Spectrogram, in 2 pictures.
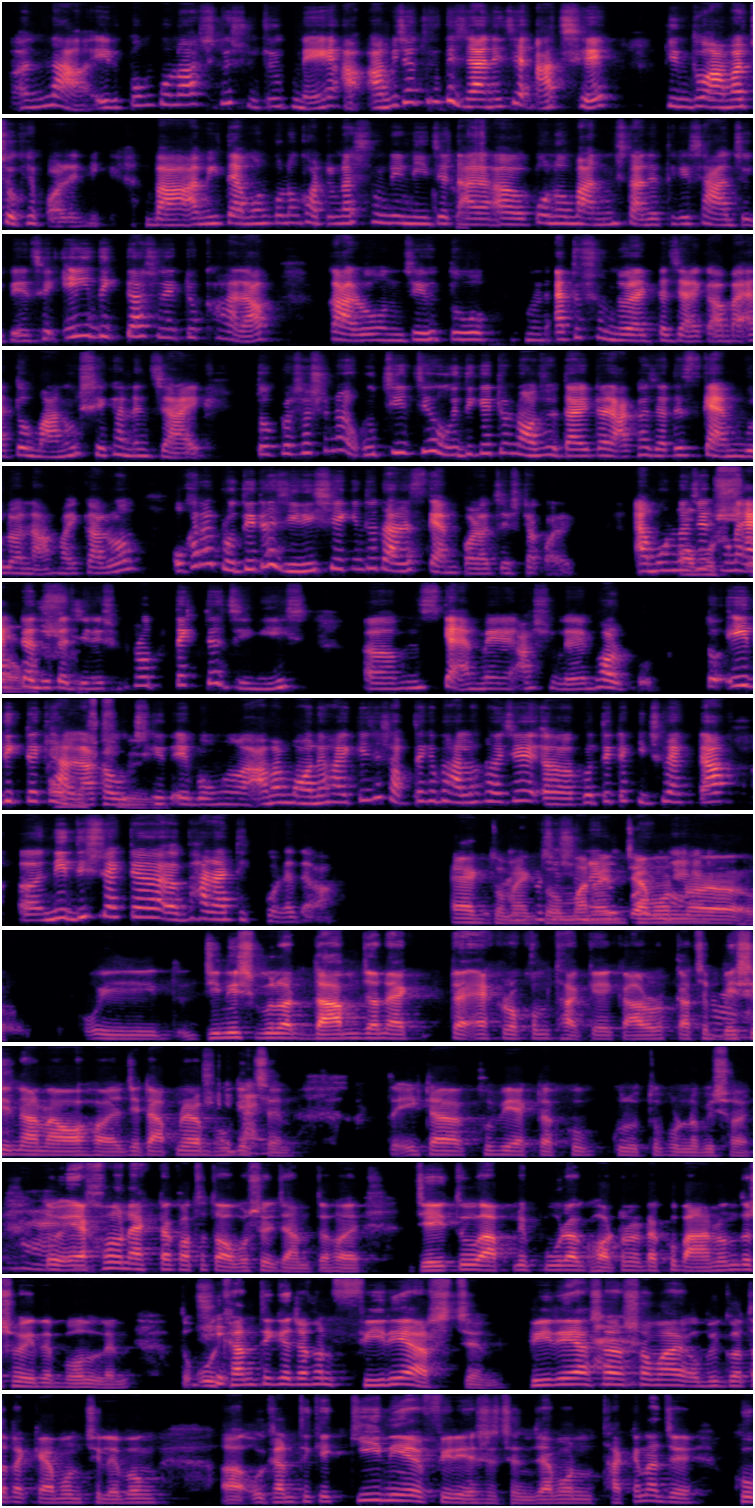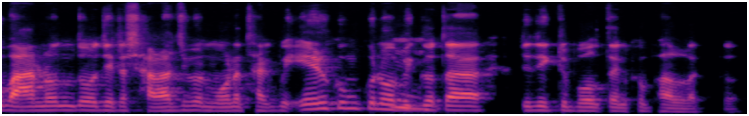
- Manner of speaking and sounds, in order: none
- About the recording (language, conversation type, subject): Bengali, podcast, একটা স্মরণীয় ভ্রমণের গল্প বলতে পারবেন কি?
